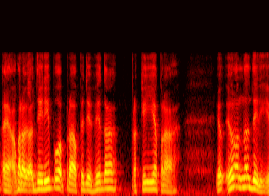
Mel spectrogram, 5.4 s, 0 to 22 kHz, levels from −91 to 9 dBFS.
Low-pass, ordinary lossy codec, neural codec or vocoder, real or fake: 7.2 kHz; MP3, 64 kbps; none; real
